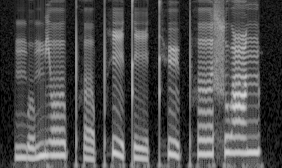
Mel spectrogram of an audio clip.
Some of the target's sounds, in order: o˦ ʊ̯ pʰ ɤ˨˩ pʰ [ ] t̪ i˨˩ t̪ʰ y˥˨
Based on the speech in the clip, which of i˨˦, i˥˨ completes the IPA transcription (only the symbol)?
i˥˨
